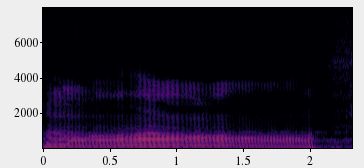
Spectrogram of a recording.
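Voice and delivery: put-on low, soft, grumpy moo in an old tortoise voice. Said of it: "looks at you and goes".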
